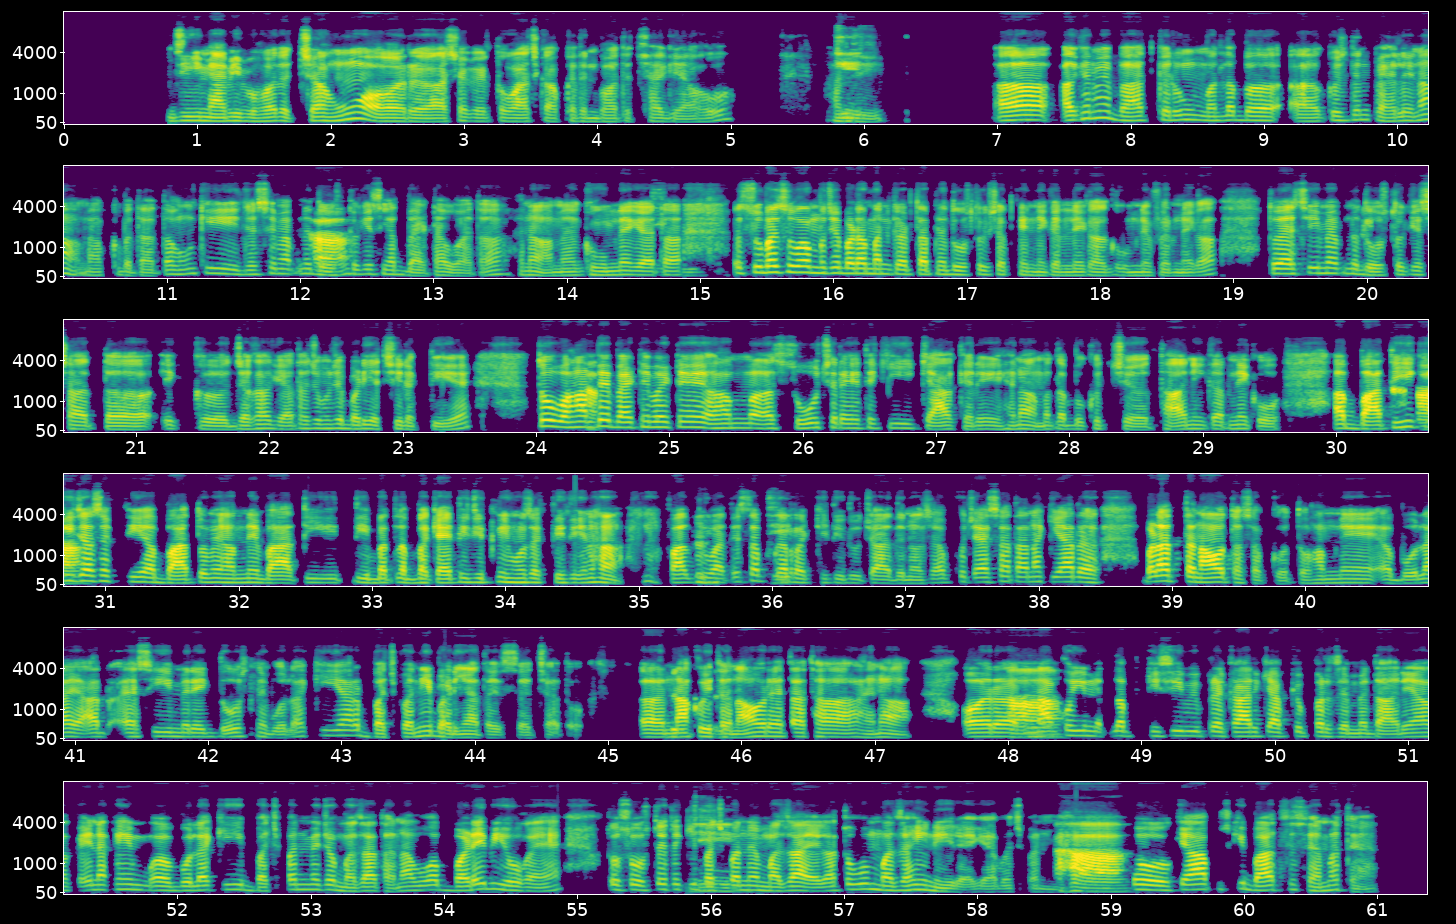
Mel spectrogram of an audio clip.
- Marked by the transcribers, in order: chuckle
- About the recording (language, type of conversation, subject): Hindi, unstructured, क्या आप कभी बचपन की उन यादों को फिर से जीना चाहेंगे, और क्यों?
